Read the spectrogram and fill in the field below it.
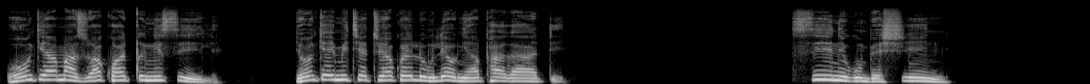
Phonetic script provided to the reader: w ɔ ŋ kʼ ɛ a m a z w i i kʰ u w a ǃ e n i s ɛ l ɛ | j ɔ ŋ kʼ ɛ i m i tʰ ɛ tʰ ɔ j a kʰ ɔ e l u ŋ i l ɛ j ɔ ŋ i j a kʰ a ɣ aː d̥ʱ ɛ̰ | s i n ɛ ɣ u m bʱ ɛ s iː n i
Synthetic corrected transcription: w ɔ ŋ kʼ ɛ a m a z w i a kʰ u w a ǃ i n i s i l ɛ | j ɔ ŋ kʼ ɛ i m i tʰ ɛ tʰ ɔ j a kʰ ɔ e l u ŋ i l ɛ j ɔ ŋ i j a pʰ a ɣ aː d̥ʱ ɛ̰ | s i n i ɣ u m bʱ ɛ ʃ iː n i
